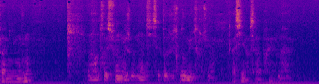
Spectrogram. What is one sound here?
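A man speaks quietly, close to a microphone.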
